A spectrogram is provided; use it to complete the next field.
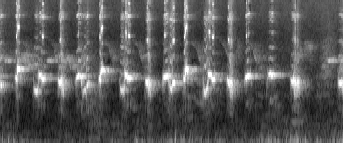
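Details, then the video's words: Long rolling 'ropel' song of a sooty-headed bulbul, played to draw other bulbuls to reply: rapid chattering series of short warbled notes rising and falling, roughly one per quarter second, with low rumbling background noise. "Suara trucukan gacor ropel panjang"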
